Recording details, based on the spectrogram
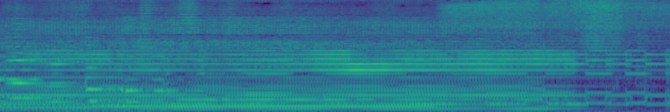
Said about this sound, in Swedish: nu tar jag mig helt enkelt friheten att köra exakt samma jingel en gång till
